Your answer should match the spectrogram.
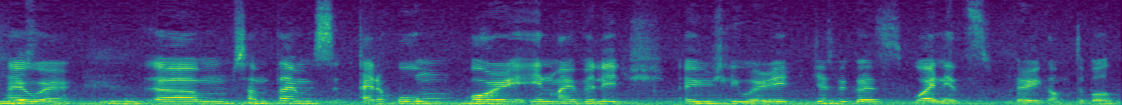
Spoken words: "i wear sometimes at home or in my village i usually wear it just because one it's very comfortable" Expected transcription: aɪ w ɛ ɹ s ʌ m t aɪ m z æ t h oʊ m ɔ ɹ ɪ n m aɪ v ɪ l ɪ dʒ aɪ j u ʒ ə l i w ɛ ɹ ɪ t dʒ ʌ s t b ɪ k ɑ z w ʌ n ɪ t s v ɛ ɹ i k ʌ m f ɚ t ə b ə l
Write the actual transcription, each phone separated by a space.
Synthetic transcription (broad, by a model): aɪ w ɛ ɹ s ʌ m t aɪ m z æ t h oʊ m ɔ ɹ ɪ n m aɪ v ɪ l ɪ dʒ aɪ j u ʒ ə l i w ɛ ɹ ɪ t dʒ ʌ s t b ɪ k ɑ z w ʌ n ɪ t s v ɛ ɹ i k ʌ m f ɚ t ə b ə l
